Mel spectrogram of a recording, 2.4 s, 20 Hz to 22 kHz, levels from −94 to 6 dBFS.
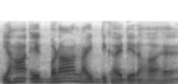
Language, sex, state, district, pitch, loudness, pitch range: Hindi, male, Arunachal Pradesh, Lower Dibang Valley, 130 Hz, -17 LUFS, 120-140 Hz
